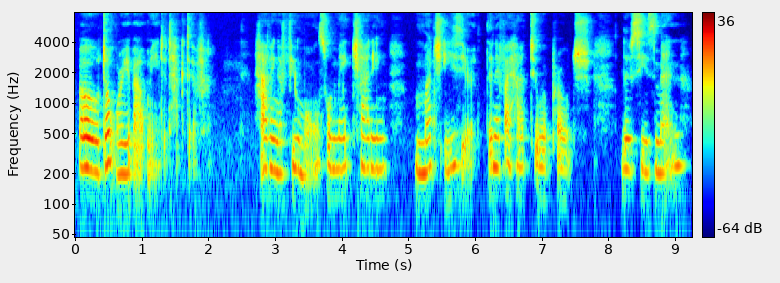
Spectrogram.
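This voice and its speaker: A woman playing a flirty, cunning female mob boss in an intimate ASMR roleplay, speaking in a teasing, deliberate murmur that often slips toward a whisper. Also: on the high side, level tone. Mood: teasing, confiding. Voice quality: breathy creaky murmur, often dropping to whisper. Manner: teasing, deliberate, drawn-out phrasing.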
